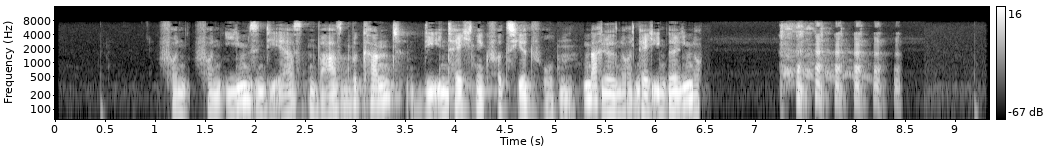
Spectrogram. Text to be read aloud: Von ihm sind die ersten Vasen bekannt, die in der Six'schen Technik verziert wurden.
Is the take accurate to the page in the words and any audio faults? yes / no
no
